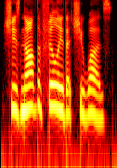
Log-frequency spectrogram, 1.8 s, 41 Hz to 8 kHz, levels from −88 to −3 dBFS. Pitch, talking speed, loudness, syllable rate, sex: 240 Hz, 275 wpm, -18 LUFS, 5.5 syllables/s, female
